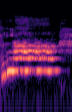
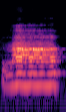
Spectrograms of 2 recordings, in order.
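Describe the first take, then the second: First: The word is said at a high pitch. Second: The word is said at a low pitch. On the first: It stands for love. "love has a high pitch" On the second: It stands for fear. "fear has a low pitch"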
